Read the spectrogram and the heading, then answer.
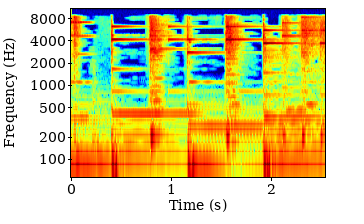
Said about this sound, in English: The bell on the bus goes ding, ding, ding, ding, ding, ding, ding, ding, ding. The bell on the bus goes ding, ding, ding all day long.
